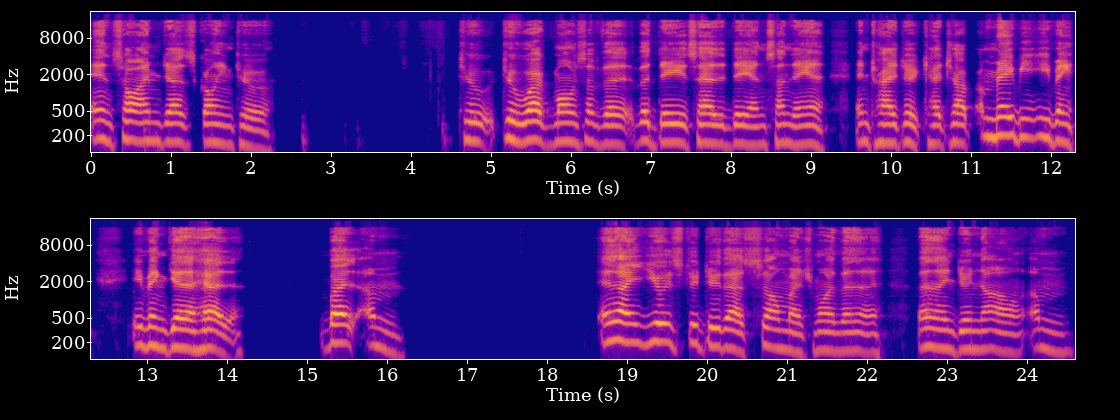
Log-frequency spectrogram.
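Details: Man with a speech impediment and coordination differences present since birth, still ongoing; speech disfluency (word repetitions).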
